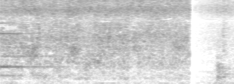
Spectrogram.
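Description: Water splashed into a pan of frying turmeric, cumin, coriander and chilli powder for a rohu fish curry, giving a loud, bright sizzling hiss that holds steady, then cuts off abruptly and returns weaker.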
